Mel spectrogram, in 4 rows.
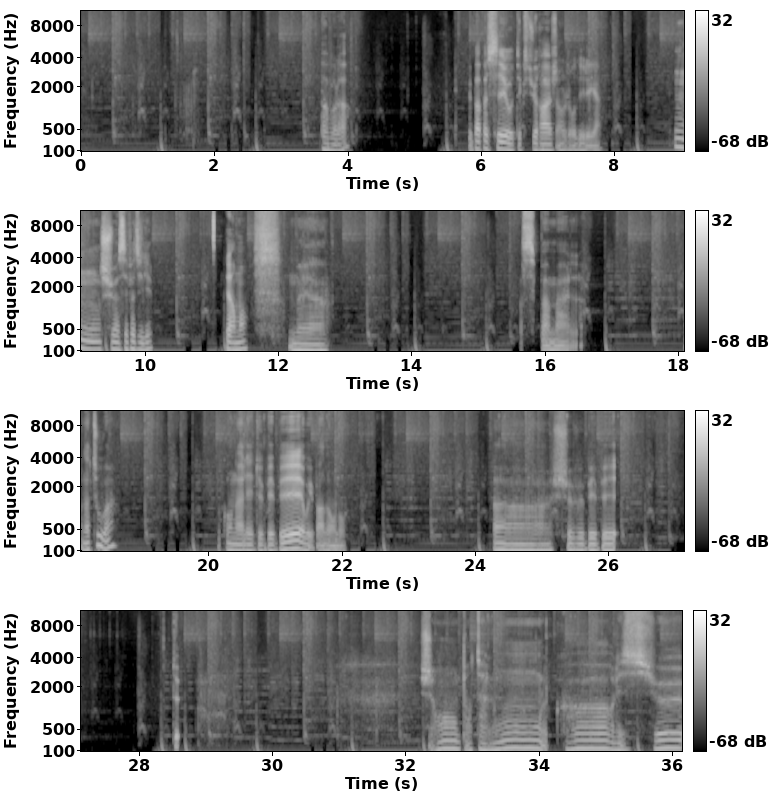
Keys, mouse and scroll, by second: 0.0 a, 0.4 middle drag, 0.7 scroll down 2, 0.9-1.4 shift+middle drag, 1.4 scroll down 1, 1.6 middle drag, 1.9 a, 2.0 a, 2.2 middle drag, 2.4 ctrl+s, 2.7 shift+middle click, 3.1 scroll up 1, 3.3-4.3 middle drag, 4.3 a, 4.4 a, 4.6-11.2 middle drag, 11.2 n, 11.7 middle drag, 12.0 a, 12.1 a, 12.3 middle drag, 12.5 ctrl+s, 12.9-13.4 shift+middle drag, 13.6-14.2 shift+middle drag, 14.2 scroll down 1, 14.4-17.9 middle drag, 17.9 KP_0, 18.6 scroll down 2, 19.6 click, 19.8-20.1 scroll up 2, 20.3 click, 20.8 click, 22.3-25.4 drag, 26.2-27.4 drag, 27.4 space, 29.2 a, 30.3 a, 31.1 click, 31.9 click, 33.3 click, 33.7 a, 33.9 a, 34.6 click, 35.4 click.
